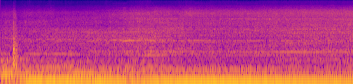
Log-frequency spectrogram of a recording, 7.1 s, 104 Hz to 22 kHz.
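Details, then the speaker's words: 2001 Chevy Silverado 5.3 Vortec V8 idling after a Flowmaster Delta Force cold air intake install: steady, even rumble with no misses, hiss or whistle and no suction leaks felt. The exhaust note is a little more drummy. Healthy. "just listen to that crispy running good back over here at idle a little bit change in exhaust note i can hear to my ears it's a little bit more a little bit more drummy now"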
